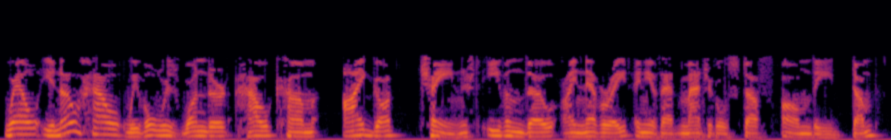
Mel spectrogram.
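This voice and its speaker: A man's voice: medium pitch, unhurried, few pauses, husky, narrow, tinny audio, voice pushed up. A man voicing a talking tomcat in a storybook, gloomy, defensive and guilt-ridden, blustering and evasive. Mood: uneasy, evasive.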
